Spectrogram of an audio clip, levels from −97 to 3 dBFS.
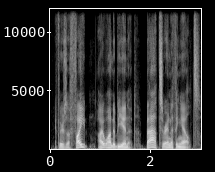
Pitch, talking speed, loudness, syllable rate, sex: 130 Hz, 275 wpm, -18 LUFS, 7.2 syllables/s, male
